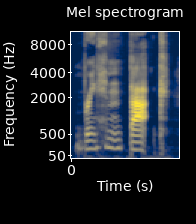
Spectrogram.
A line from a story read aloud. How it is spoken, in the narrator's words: he snarls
